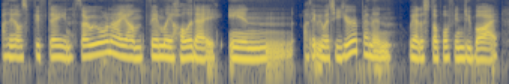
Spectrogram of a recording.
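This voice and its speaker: A young woman from Australia chats casually as an interview guest, her level voice held to a narrow range with a gravelly fry. She talks in a relaxed way, full of fillers and restarts, in a dry, close studio sound. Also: mid-range voice, a little fast, no echo. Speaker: guest, athlete.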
